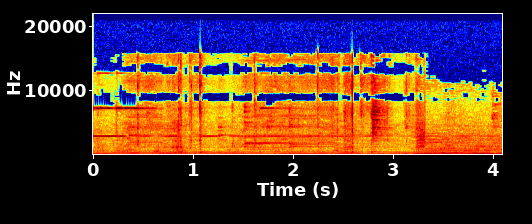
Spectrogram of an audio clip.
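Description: Background music with the clicks and a short electronic beep of a card-payment ordering kiosk. A deeper, louder rumble comes in near the end.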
